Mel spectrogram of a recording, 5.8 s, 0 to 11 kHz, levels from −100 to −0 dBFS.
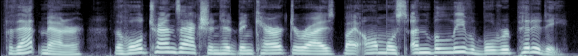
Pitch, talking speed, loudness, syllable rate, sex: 190 Hz, 135 wpm, -17 LUFS, 5.4 syllables/s, female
